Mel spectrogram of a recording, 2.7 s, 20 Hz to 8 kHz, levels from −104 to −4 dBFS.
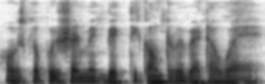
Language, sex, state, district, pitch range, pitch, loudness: Hindi, male, Jharkhand, Ranchi, 110-130 Hz, 120 Hz, -17 LUFS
